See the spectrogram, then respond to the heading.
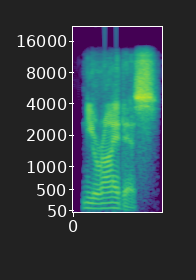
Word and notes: neuritis: American English

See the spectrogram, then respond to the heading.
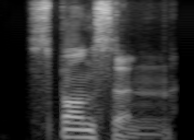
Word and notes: sponson: British English

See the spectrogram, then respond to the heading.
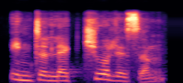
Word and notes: intellectualism: Indian

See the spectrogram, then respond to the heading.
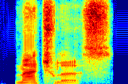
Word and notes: matchless: British English

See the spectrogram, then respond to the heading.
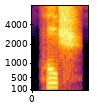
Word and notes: hootch: American English

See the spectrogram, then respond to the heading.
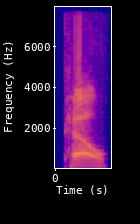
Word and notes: pal: American English

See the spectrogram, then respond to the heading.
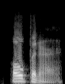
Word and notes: opener: American English

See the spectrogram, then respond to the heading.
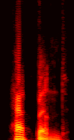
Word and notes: hatband: American English

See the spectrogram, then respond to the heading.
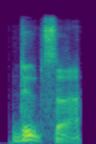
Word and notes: deutzia: British English

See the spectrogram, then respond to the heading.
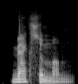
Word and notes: maximum: American English

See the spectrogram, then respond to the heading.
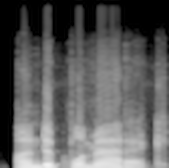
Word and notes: undiplomatic: American English

